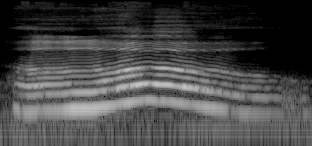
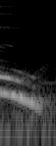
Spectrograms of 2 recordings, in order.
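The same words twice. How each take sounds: First: It is said in a very low voice. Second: It is said in a very high voice. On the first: "Let's say hello as low as we can. Get out your deep voice" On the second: "Let's say hello as high as we can. Get out your high voices"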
